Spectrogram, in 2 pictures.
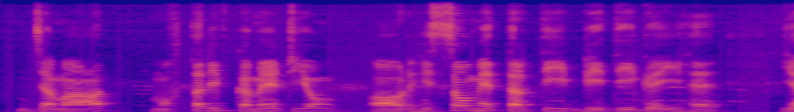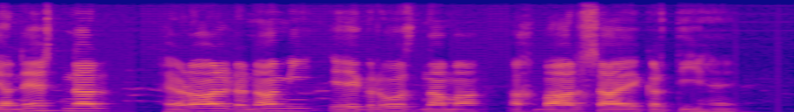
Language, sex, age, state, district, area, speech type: Urdu, male, 18-30, Bihar, Purnia, rural, read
